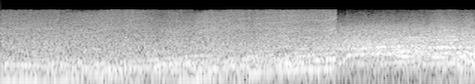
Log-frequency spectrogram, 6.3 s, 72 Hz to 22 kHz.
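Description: An F1 race car in an F1 racing game, at Hungary, accelerates with a high engine note rising and shifting through gears, steady and close, under commentary.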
